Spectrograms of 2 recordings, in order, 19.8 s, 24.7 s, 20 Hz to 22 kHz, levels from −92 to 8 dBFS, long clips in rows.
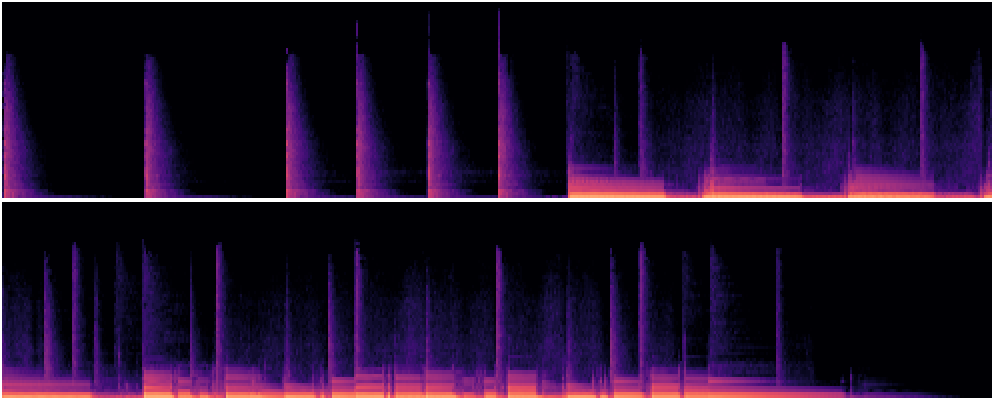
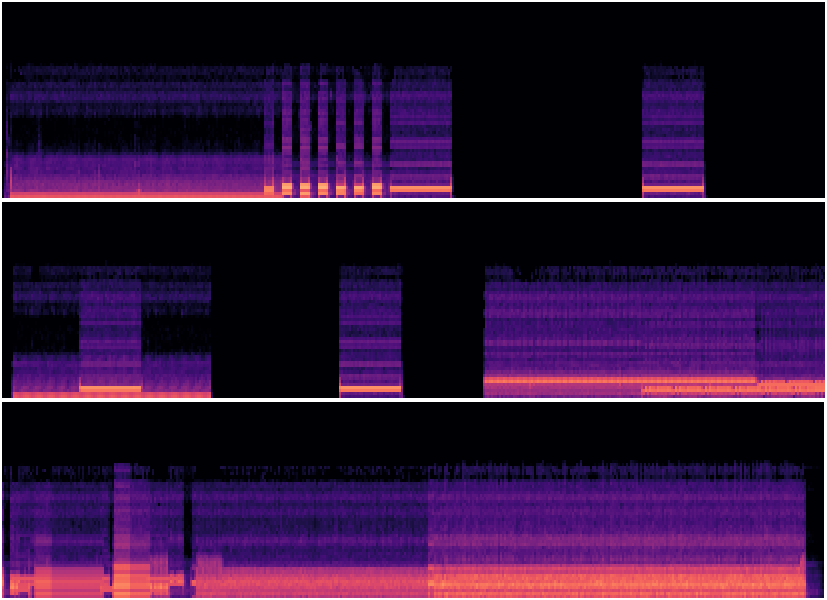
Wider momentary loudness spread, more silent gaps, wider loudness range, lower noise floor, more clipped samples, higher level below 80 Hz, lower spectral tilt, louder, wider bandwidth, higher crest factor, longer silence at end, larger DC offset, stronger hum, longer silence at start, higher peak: first, 23 LU vs 17 LU; second, none vs 4.54-6.40 s, 7.06-8.33 s, 10.32-11.60 s, 12.26-13.05 s; about the same, 5 LU vs 7 LU; second, -81 dBFS vs under -90 dBFS; neither; first, -34 dBFS vs -78 dBFS; first, -9 dB/octave vs 0.5 dB/octave; about the same, -18 LUFS vs -19 LUFS; second, 8.8 kHz vs 13.5 kHz; about the same, 20 dB vs 18 dB; first, 1.55 s vs 0.2 s; neither; neither; about the same, 0 s vs 0.1 s; first, 0 dBFS vs -4 dBFS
